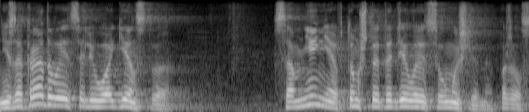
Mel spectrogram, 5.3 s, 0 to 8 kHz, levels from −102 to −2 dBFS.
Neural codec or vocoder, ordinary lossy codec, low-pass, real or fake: none; none; 7.2 kHz; real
